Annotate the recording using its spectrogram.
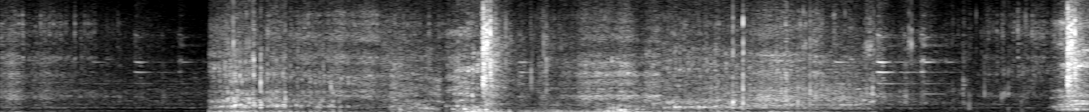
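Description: A creature snarls and growls close by.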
